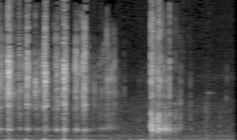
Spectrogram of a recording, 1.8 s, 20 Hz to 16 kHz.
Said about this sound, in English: And it's a sevens and upper successes. Okay, it is 10 dice time.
